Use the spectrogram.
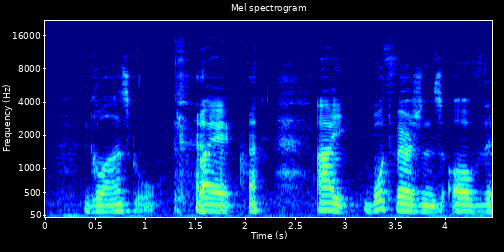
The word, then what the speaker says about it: Glasgow: But you said Glasgow weird. Glasgow, yeah. Say it like the famous Scottish wrestler Drew. Glasgow.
